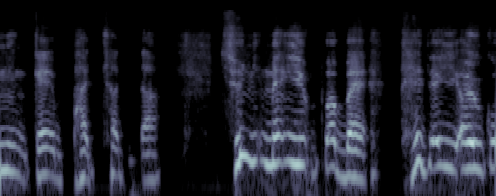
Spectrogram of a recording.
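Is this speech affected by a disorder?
Yes: brain lesion disability.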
